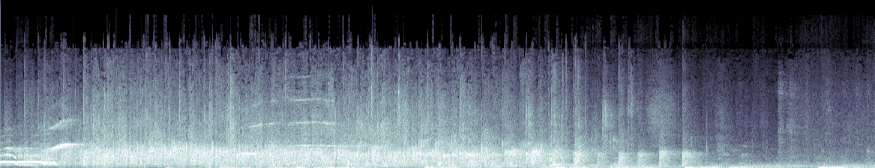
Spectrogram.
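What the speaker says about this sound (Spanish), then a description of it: "Y un fuerte aplauso para Martín Fernando Herrera Hernández." A crowd applauding an award winner at a ceremony, loud sustained clapping for several seconds that thins out and fades toward the end, with a low rhythmic music beat underneath.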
